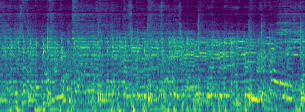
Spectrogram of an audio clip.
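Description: Live band music played loud through a PA, with drums and electric guitar over a steady beat.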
